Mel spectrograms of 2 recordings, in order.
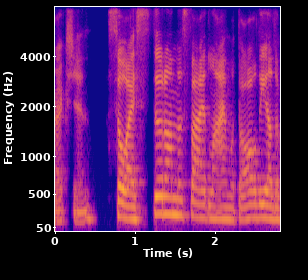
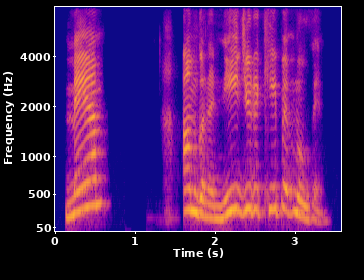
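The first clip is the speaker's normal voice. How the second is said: loud, raised, carrying voice, pitched up; 6 semitones higher, 5 dB louder than usual. Speaker retells what a woman said to her up close: really loud voice. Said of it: "said in a really loud voice".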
